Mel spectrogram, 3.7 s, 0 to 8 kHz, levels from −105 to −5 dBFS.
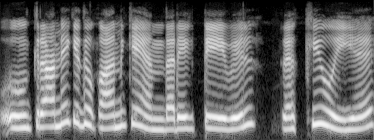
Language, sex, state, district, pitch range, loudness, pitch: Hindi, female, Uttar Pradesh, Budaun, 245-325 Hz, -15 LUFS, 265 Hz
